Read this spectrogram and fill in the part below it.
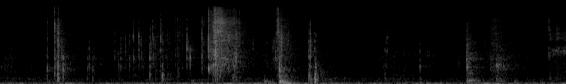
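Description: Plastic wrapper of a 2019 Gold Rush Premier Players football trading card pack crinkling and tearing open up close, a run of sharp crackly rustles with a louder rip near the middle and scattered crinkles after.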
